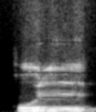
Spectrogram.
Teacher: Qul, pertama qaf, tebal, lamnya ditipiskan setelah kena lamnya. Qul dengan cara melebarkan mulut.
